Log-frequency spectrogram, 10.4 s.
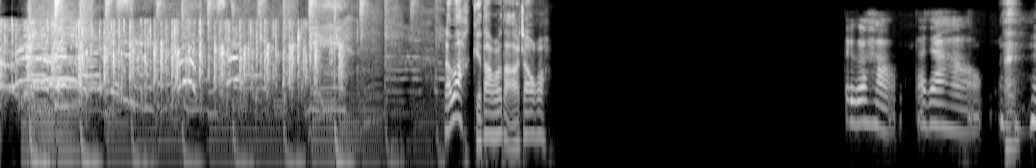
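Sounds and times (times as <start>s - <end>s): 
warm applause: 0.0s - 4.0s
speech: 4.4s - 5.6s, 8.4s - 10.3s.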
